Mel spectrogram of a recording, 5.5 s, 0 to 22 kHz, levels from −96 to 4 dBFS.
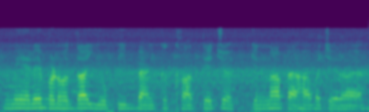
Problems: none marked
